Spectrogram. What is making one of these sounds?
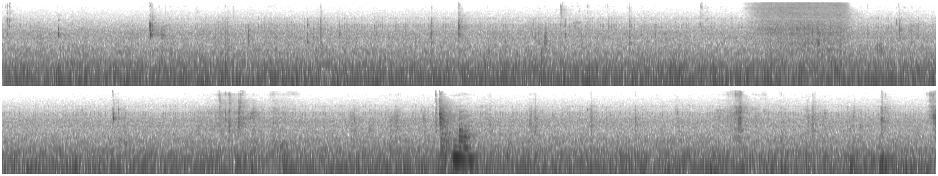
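A woman bites and chews juicy strawberries close up.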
